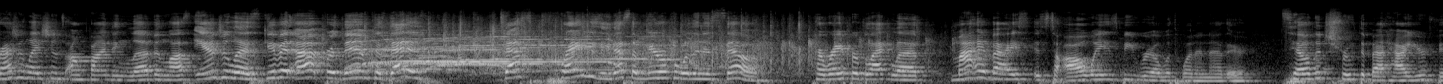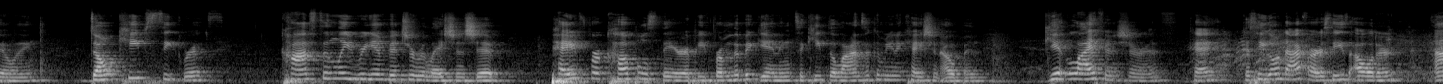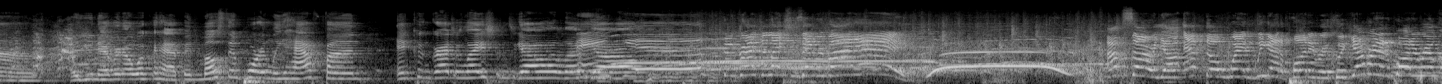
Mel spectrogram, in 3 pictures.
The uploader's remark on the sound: We're live from Hartbeat Weekend at Resorts World in Vegas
